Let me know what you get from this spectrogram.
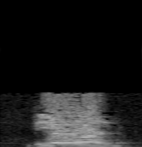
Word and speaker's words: Bjorn: It's Eric, A-R-I-K, Bjorn, B-J-O-R-N, A-R-I-K.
